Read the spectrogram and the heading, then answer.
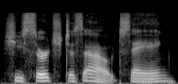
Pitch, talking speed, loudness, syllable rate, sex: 135 Hz, 170 wpm, -19 LUFS, 3.6 syllables/s, female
